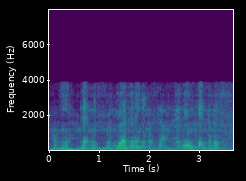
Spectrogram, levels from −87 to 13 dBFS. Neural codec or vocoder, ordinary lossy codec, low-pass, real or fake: codec, 24 kHz, 1 kbps, SNAC; AAC, 16 kbps; 7.2 kHz; fake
